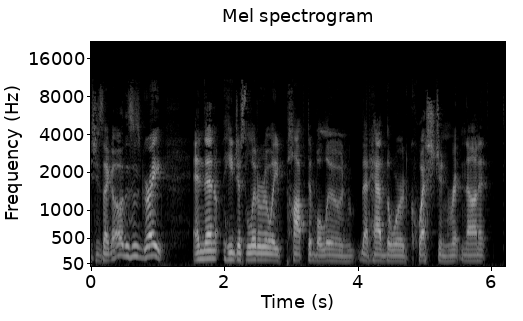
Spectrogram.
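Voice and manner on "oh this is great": put-on high, thrilled, excited gush. Recounting John's proposal tease, acting out her reaction: imitating Nikki's excitement. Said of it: "Nikki got all excited".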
